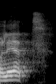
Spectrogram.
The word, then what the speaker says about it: laitte: Fait que ses lunettes sont lettres. OK. Donc, c'est lettres avec un T, en fait. Ouais, avec un T à la fin.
